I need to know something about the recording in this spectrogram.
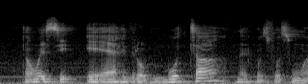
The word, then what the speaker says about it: Mutter: No alemão mais atual, seria como se fosse um A mais fraco. Então a gente tem Feuer, Feuerfrei, Spieluhr, Mutter. Então esse ER virou Mutter, né, como se fosse um A.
